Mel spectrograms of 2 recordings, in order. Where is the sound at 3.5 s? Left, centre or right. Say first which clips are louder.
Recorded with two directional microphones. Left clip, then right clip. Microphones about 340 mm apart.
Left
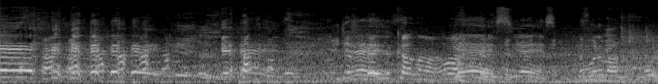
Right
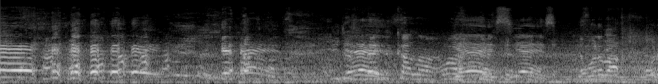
Right 2 dB; centre.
